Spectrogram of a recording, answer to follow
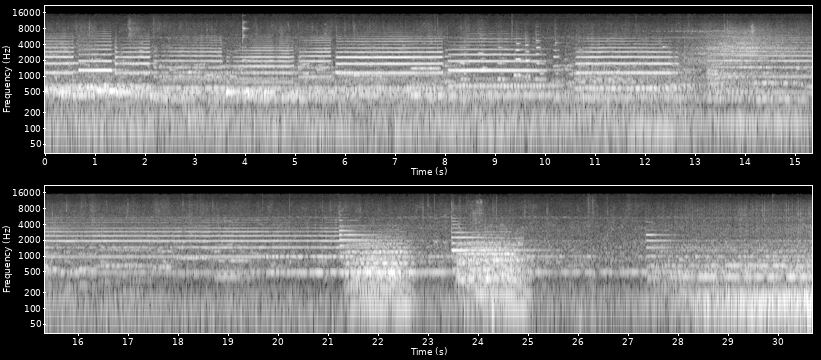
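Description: High school marching band playing its field show, winds and brass with mallet percussion. It moves through a series of held chords that change about once a second, then settles into one long sustained chord, with two loud swells near the end.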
